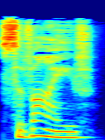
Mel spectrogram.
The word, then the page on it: survive: British English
